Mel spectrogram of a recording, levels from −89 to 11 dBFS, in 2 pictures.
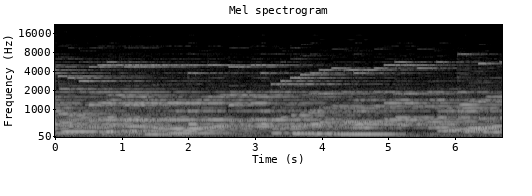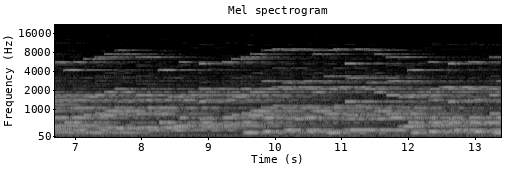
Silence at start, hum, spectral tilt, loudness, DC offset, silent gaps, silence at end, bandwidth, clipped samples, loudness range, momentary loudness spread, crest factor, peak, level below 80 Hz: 0 s; none; -4.5 dB/octave; -31 LUFS; under 0.1%; none; 0 s; 12 kHz; under 0.1%; 3 LU; 4 LU; 14 dB; -16 dBFS; -60 dBFS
